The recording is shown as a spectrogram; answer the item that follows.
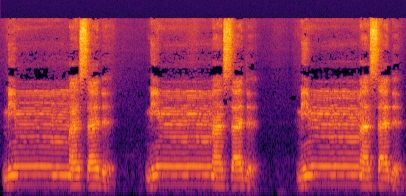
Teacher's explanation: masad di sini ada nun sukun bertemu dengan huruf mim maka dia harus dimasukkan Nun sukunnya ke huruf mimnya serta ditahan selama dua harakat dan disertai dengan gunah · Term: idgham bi gunnah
